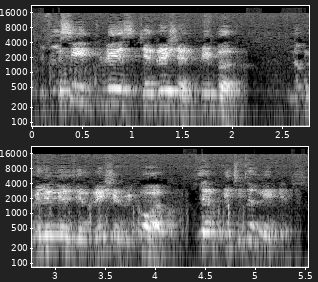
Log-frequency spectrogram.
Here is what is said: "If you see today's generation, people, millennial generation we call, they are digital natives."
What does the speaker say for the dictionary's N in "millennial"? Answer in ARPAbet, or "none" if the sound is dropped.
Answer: N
